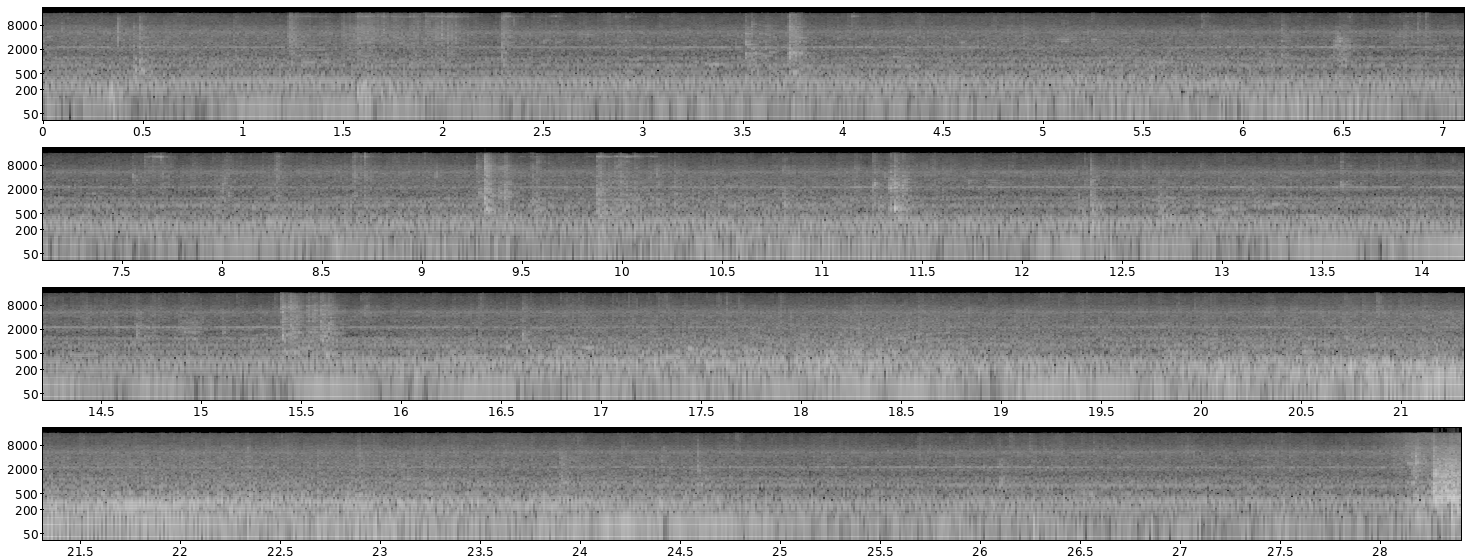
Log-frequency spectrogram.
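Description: Metal ladle and wire spider strainer clinking and scraping against a large aluminium wok while pork pieces deep-fry in the oil, with a few sharp clicks over a steady mechanical hum. A sudden loud burst of noise comes right at the end.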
